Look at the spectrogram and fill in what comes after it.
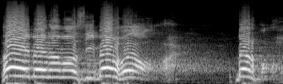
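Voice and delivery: high, loud, furious roaring shout.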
